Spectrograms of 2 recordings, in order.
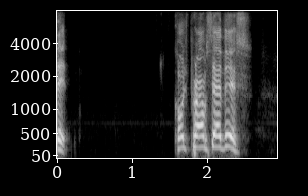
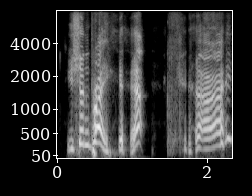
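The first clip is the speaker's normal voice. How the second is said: ordinary talk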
